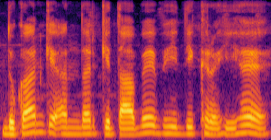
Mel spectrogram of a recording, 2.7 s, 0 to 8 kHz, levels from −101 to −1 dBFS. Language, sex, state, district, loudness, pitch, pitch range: Hindi, male, Arunachal Pradesh, Lower Dibang Valley, -17 LUFS, 145 Hz, 130-155 Hz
